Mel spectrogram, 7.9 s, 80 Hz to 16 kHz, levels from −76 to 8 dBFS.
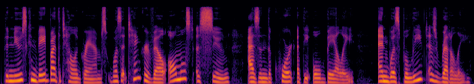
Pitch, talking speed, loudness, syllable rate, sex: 195 Hz, 190 wpm, -20 LUFS, 5.3 syllables/s, female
